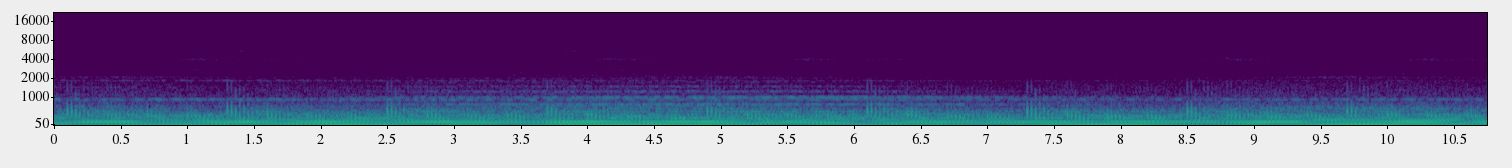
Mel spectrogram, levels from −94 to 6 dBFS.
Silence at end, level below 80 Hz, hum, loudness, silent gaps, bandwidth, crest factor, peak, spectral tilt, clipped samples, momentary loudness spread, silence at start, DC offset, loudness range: 0 s; -40 dBFS; none; -38 LUFS; none; 1.9 kHz; 12 dB; -24 dBFS; -12.5 dB/octave; under 0.1%; 3 LU; 0 s; under 0.1%; 2 LU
